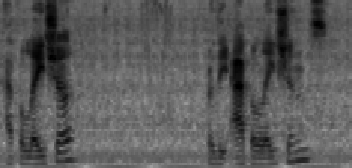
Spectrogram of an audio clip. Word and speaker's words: Appalachia: 20th century labor disputes in appalachia that's it appalachia all right here anybody say appalachia for the appalachians it's not it's appalachians all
